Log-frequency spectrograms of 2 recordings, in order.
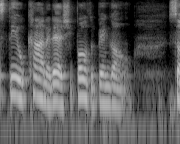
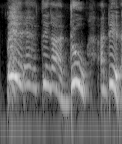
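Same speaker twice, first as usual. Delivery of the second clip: higher, frustrated outburst to himself; heated complaint; 8 semitones higher than usual. Retold or imitated. Cook in the back, venting heated frustration. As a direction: vent it hot and fed up.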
